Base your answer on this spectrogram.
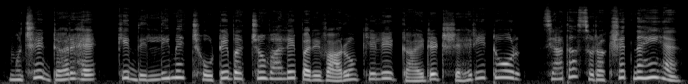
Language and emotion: Hindi, fearful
